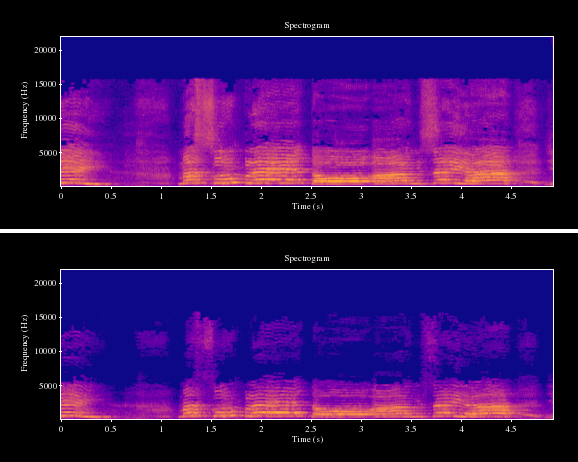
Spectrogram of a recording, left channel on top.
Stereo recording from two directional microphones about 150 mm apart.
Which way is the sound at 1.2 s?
25° left (ahead or behind).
